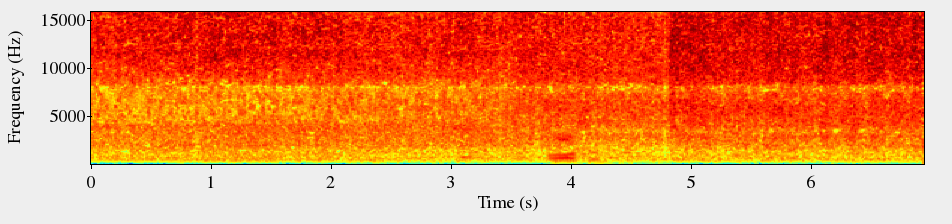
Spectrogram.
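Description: Water pours from a cave ceiling into a five-foot-deep pool it carved out, a loud, close, steady rushing roar, with a short spoken exclamation partway through.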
